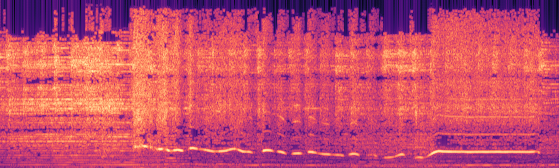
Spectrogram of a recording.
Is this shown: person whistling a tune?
yes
